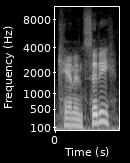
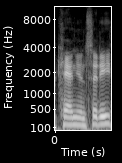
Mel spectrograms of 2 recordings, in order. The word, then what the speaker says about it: Cañon City: take that down to canon city or canyon city depending on how you pronounce it we're going to take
